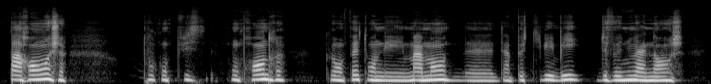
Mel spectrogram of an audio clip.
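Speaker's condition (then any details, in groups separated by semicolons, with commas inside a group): Deafness from birth; congenital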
